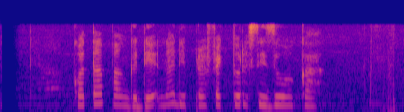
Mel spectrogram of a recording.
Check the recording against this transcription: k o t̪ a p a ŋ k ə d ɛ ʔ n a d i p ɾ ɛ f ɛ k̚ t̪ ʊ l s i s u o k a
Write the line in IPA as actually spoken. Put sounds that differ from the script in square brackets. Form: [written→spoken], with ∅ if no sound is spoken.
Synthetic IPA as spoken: k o t̪ a p a ŋ [k→ɡ] ə d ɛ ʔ n a d i p ɾ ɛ f ɛ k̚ t̪ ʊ [l→r] s i [s→z] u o k a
